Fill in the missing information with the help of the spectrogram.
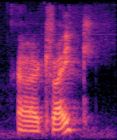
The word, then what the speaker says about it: Kveik: Kveik.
